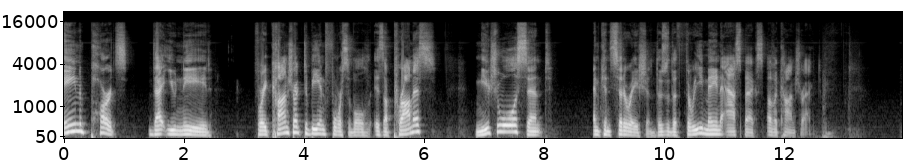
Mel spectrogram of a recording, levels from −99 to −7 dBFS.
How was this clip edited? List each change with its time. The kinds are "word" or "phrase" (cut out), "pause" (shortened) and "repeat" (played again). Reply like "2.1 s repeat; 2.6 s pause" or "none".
none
